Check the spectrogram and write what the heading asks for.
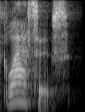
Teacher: suffix es then, instead, creates a buffer vowel between those two sibilants or hissing sounds. So glass becomes glasses, and as a listener, I hear es and its meaning of more than one.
